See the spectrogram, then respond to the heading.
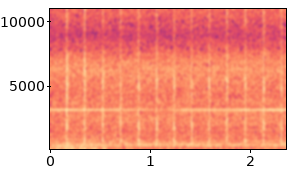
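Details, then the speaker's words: Car with P0441/P0456/P0457 evap codes, engine idling: crisp, even tapping about six times a second that stops when recirculation is switched on; HVAC recirculation door actuator binding and knocking, code recirculation door travel range too large. "Okay, so that noise you're hearing, ladies and gentlemen, is coming from the recirc actuator."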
